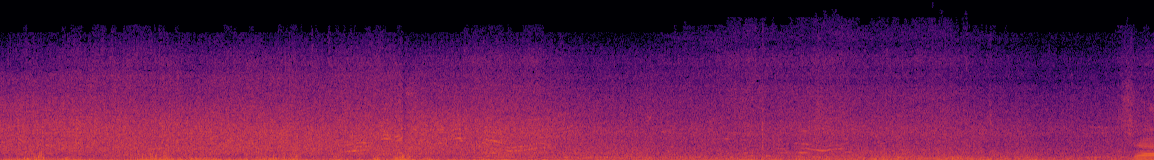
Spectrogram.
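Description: Waves crash and wash against rocks.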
